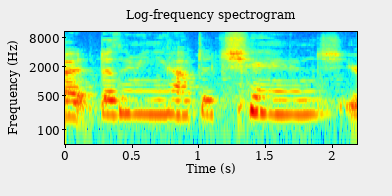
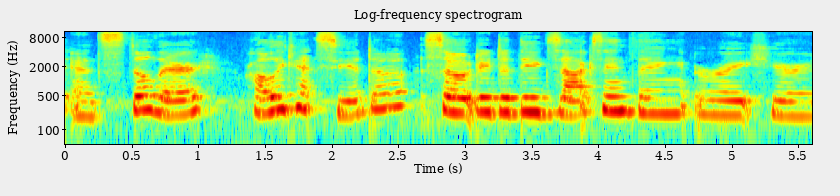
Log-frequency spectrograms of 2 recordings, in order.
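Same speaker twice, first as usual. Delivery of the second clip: lip pulled aside with finger; talking around own finger; finger in mouth. Real, not acted. Seen 2: Finger on front teeth and pulling lip aside to show braces.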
